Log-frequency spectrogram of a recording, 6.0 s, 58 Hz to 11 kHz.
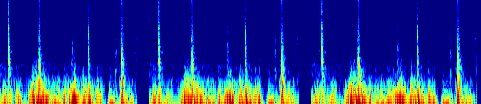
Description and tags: Tracks> Add new> stereo tracks
Paste interesting sound
Effect> progressive variation of the height >
Initial change tempo 131%
Final change: 75%
Effect> Normalize> Maximum Amplitude: 1.0dB
Effect> Change the speed> 50 Percentage change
